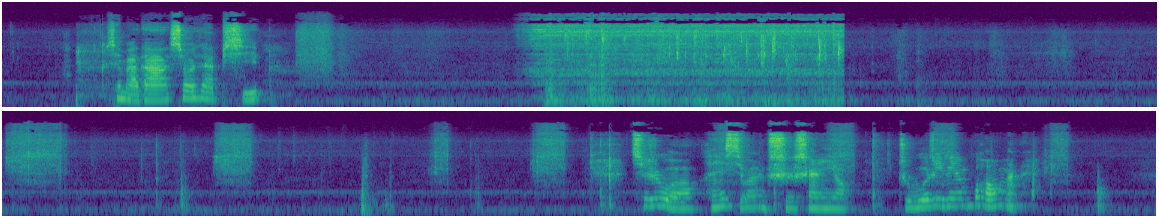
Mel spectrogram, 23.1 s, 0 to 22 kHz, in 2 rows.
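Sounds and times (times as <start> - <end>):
kitchen tap running: 5.2 - 8.4.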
